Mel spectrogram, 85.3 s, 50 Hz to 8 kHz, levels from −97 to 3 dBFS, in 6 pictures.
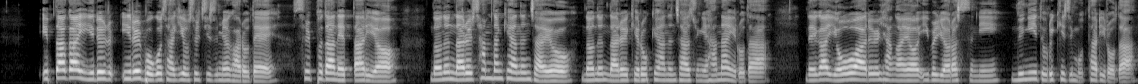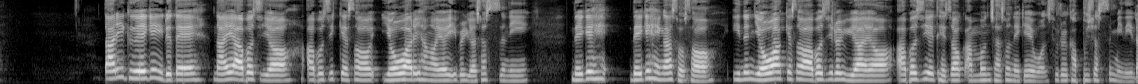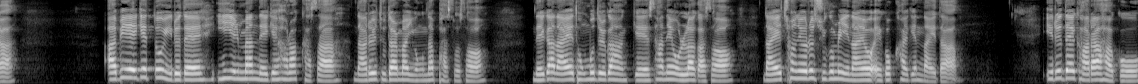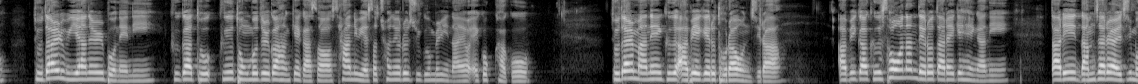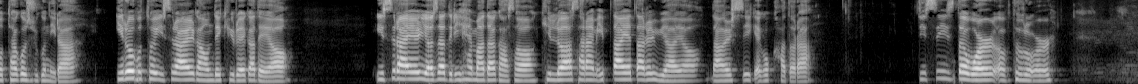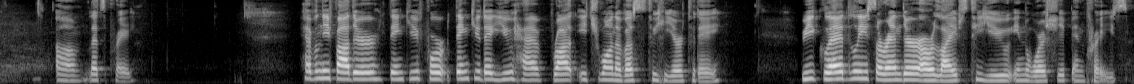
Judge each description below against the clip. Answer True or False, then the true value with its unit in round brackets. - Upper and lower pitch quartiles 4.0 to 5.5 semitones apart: False (3.3 semitones)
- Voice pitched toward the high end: True (210 Hz)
